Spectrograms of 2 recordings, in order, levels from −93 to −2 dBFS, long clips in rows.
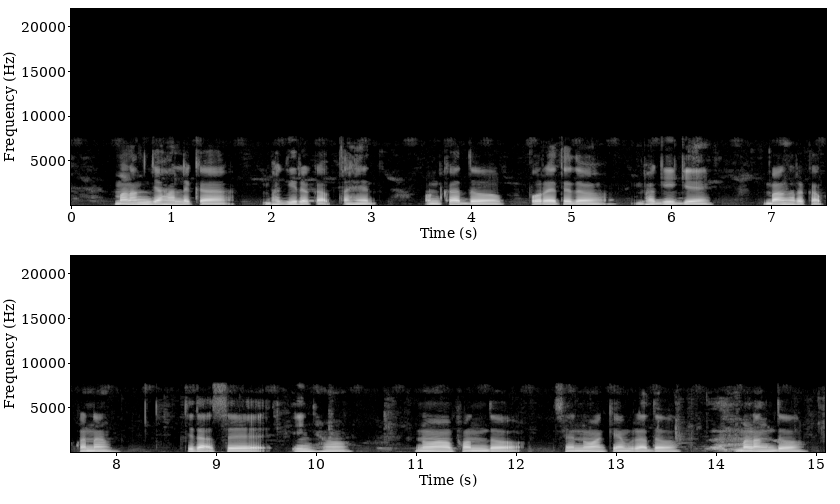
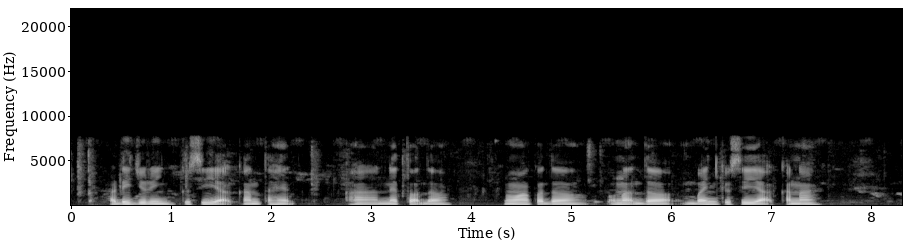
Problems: background conversations at intervals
